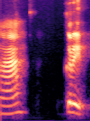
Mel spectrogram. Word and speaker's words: กริช: ดู กริ นะ คะ อาจ เป็น เสียง ริ นะ คะ กริช หมาย ถึง มีด สอง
